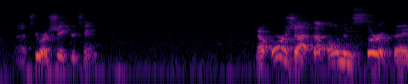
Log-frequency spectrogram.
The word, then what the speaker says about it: orgeat: O-R-G-E-A-T, orgeat. Some people pronounce it orge. I don't think that's right, though.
